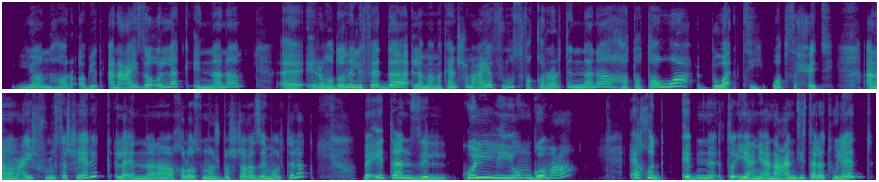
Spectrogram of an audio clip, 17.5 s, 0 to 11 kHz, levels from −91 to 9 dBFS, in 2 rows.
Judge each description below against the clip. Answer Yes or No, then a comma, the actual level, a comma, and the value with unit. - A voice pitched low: No, very high, 260 Hz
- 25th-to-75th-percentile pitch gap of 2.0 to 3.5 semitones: No, average, 4.0 semitones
